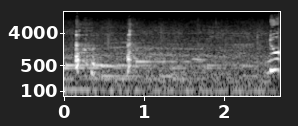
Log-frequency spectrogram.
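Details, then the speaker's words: Simulated cough etiquette at a hospital: two brief acted coughs, muffled into the inner elbow, over soft background music. "Hai jika anda sedang batu tok Anda saat ini anda sedang berpotensi menyebarkan ribuan mandi udara Anda dapat mencegahnya dengan mengikuti etika batuk yang benar berikut ini saat ada batu satu gunakan lengan bagian dalam"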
